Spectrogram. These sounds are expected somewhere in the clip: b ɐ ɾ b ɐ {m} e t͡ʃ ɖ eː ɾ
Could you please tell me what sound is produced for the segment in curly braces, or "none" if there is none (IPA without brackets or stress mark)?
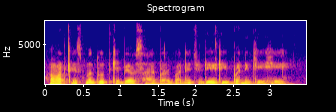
n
